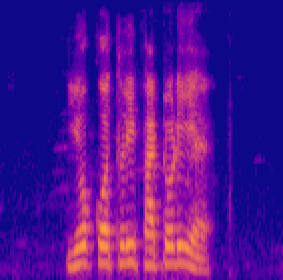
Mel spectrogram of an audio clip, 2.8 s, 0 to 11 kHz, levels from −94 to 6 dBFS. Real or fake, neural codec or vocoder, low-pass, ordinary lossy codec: real; none; 9.9 kHz; Opus, 16 kbps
